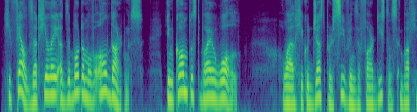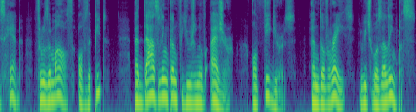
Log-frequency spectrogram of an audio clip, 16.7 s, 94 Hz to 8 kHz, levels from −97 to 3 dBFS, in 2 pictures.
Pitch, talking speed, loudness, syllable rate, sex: 150 Hz, 165 wpm, -20 LUFS, 5.0 syllables/s, male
